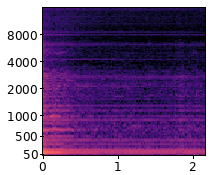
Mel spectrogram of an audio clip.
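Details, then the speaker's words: PC subwoofer amplifier powered on with nothing playing: a steady low hum from the power supply, caused by a bad 3300 µF filter capacitor that was then replaced. "It's some sound, but we have a noise. This noise is from the power circuit."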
